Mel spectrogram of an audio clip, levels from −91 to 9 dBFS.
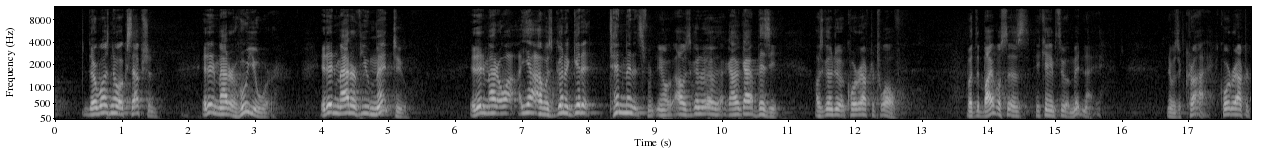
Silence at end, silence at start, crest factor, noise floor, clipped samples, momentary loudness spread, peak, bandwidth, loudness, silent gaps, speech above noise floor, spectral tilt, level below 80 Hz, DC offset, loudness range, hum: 0.05 s; 0.45 s; 20 dB; -67 dBFS; under 0.1%; 14 LU; -10 dBFS; 11.5 kHz; -30 LUFS; none; 38 dB; -6 dB/octave; -76 dBFS; under 0.1%; 6 LU; none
